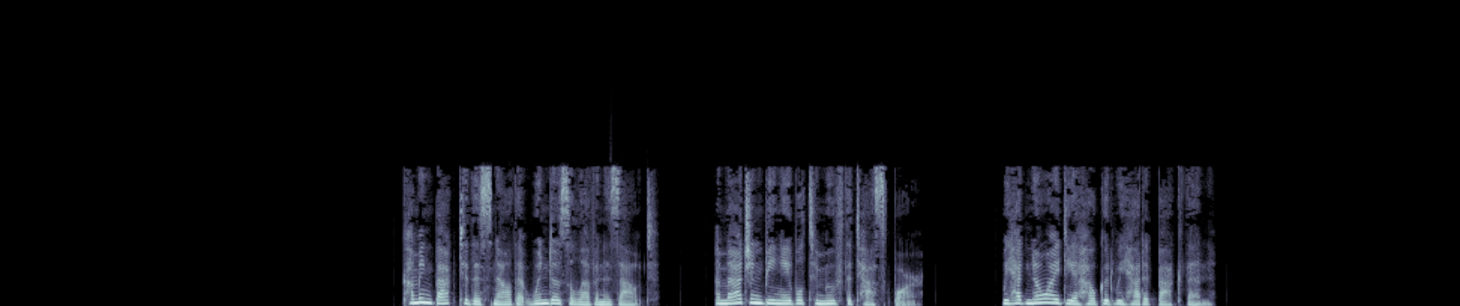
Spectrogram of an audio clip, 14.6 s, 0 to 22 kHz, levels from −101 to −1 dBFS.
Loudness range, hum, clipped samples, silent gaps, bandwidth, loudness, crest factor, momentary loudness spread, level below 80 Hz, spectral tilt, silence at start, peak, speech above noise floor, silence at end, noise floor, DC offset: 6 LU; none; under 0.1%; 6.79-7.04 s, 9.34-9.99 s; 10 kHz; -24 LUFS; 16 dB; 13 LU; -68 dBFS; -6 dB/octave; 4 s; -12 dBFS; over 67 dB; 2.5 s; under -90 dBFS; under 0.1%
